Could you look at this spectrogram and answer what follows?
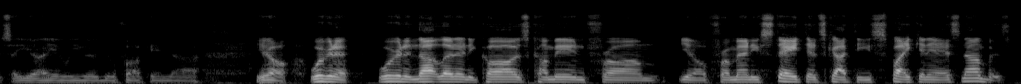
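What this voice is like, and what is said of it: Italian-American accent, imitates another person's voice. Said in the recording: “I start talking Italian. You got to do your Cuomo voice.”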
